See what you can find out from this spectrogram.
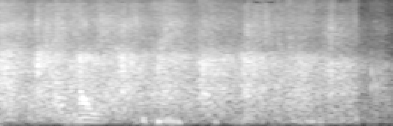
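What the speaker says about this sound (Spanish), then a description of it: "aplauso, hermano Helios" Congregation applause in a church, a soft, continuous patter of clapping heard at a distance, with some faint voices mixed in and the sound fading slightly at the end.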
